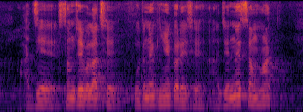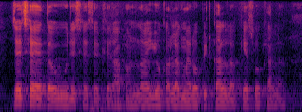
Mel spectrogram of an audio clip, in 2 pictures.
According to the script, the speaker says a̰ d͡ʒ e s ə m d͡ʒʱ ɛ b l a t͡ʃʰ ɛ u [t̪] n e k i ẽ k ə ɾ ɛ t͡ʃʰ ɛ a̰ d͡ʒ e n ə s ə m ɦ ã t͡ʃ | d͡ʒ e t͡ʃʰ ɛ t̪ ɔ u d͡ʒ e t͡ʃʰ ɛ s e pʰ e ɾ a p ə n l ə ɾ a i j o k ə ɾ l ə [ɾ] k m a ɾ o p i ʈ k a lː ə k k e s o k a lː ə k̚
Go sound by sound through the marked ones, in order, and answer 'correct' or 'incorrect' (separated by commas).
correct, incorrect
